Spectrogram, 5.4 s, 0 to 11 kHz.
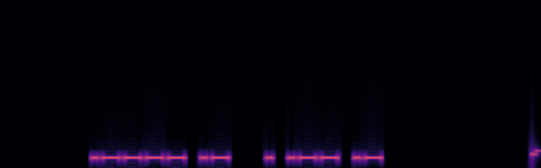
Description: Morse code, heard as a keyed tone, about 22 wpm, 700 Hz. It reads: 1A EWA
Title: Field Day Exchanges Encore - 22wpm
